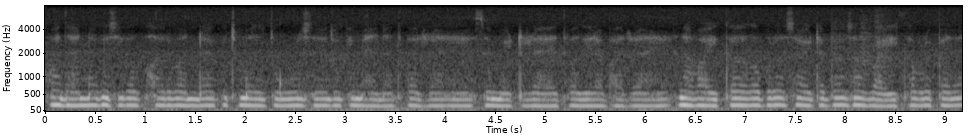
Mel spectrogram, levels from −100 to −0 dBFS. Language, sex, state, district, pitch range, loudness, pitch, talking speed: Hindi, female, Chhattisgarh, Sarguja, 180-190 Hz, -35 LUFS, 185 Hz, 220 wpm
